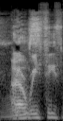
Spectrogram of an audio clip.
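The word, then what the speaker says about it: rhesus: I think you said Reese's like Reese's peanut butter cup.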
